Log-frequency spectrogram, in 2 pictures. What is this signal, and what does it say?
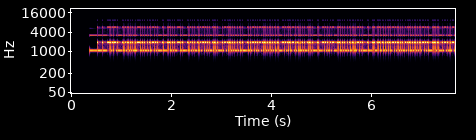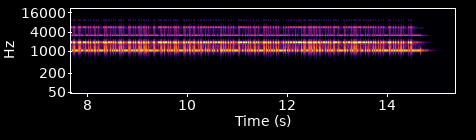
RTTY (75 baud, 850 Hz shift), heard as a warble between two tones, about 1480 Hz centre, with room echo. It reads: IFQT2 VZ5I8 4AR2C ARJWX LNP4X UMZ26 VBZCL FULJJ VDXAQ XBO8R 4B66X 4SIXJ AAH7E 8Z2UA TBDZI 3INDO A7G1J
